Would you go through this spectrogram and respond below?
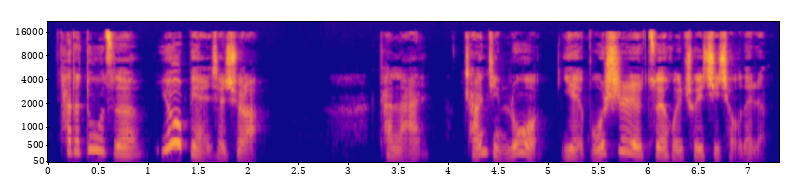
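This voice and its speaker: A woman with a fairly high voice tells a fairy tale for children. Her reading is expressive and scripted, and the recording is close and dry. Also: no room sound. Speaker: children's storyteller.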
